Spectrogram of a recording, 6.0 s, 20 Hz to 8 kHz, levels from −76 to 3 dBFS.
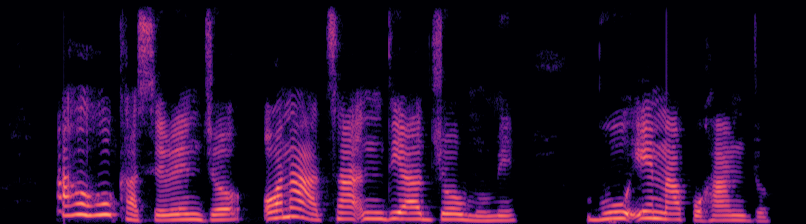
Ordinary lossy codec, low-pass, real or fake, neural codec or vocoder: none; none; real; none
